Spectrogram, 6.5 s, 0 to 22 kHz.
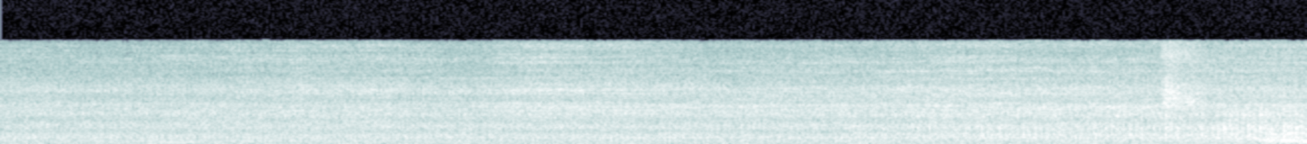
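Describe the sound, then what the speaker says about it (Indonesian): A bus engine runs steadily before departure in Jakarta, a loud continuous low rumble that holds even throughout, swelling slightly near the end, with no voices over it. "Bus ANS segera berangkat jam 10 lewat 20 menit, teman-teman, langsung menuju Rana Minang."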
